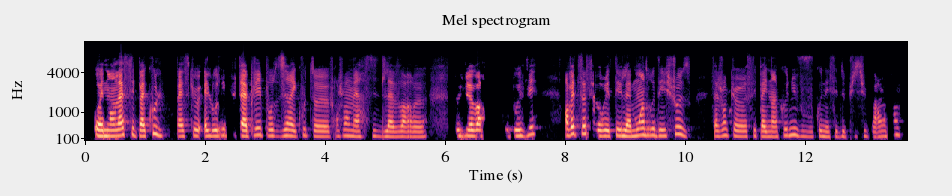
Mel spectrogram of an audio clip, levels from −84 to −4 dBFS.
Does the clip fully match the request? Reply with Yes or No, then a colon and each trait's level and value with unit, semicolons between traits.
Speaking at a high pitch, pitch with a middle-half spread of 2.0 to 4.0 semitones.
Yes: high, 195 Hz; average, 2.7 semitones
